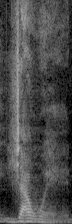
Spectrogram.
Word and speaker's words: Yahweh: So it's actually Yahweh. The Greeks pronounce it Yahweh. It's Y-H-W-H. Yahweh, which is J, German.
